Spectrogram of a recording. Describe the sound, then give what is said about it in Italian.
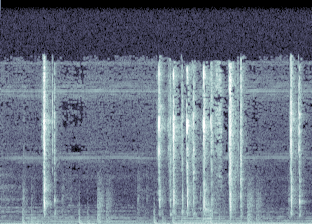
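Rapid computer keyboard typing while searching online for Minecraft trivia, a quick run of clicky keystrokes in irregular bursts, fairly loud, with no voices over it. “Scusate per la tastiera.”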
